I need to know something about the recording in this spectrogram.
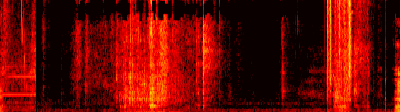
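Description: Quiet handling noise: a soft rustle with a low rumble about two seconds in, then a couple of light clicks.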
